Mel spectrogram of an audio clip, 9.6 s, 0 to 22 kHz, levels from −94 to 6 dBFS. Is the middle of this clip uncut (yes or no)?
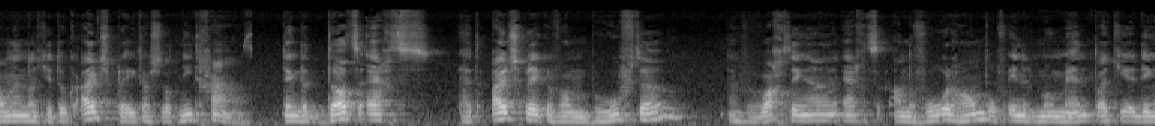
no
